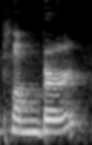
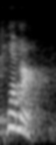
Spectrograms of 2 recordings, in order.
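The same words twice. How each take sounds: First: The B sound in the middle is pronounced. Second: The B sound in the middle is silent. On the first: The speaker calls it wrong. "I like to say ... The letter B in plumber" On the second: The speaker calls it right. "you're supposed to say plumber"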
